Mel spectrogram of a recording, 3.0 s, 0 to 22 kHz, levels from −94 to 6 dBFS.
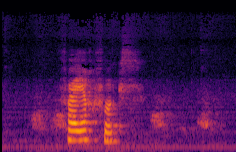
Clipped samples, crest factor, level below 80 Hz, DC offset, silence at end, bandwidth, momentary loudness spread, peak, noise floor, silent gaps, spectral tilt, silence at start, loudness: under 0.1%; 22 dB; -62 dBFS; under 0.1%; 0.35 s; 15 kHz; 26 LU; -4 dBFS; -49 dBFS; none; -5.5 dB/octave; 0.4 s; -20 LUFS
